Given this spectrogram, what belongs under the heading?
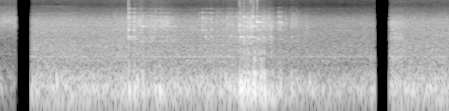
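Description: Banana pieces fry in hot oil until golden, giving a steady, moderately loud sizzle with brief crackling swells, broken by two short silent gaps.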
